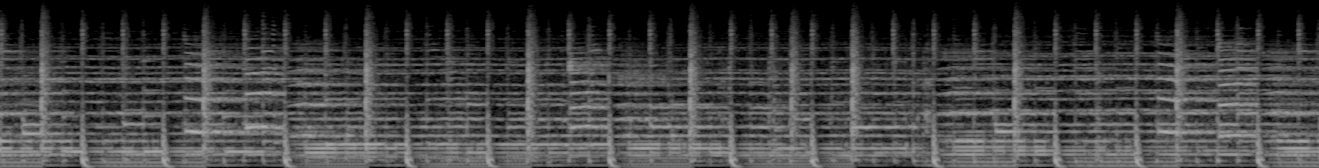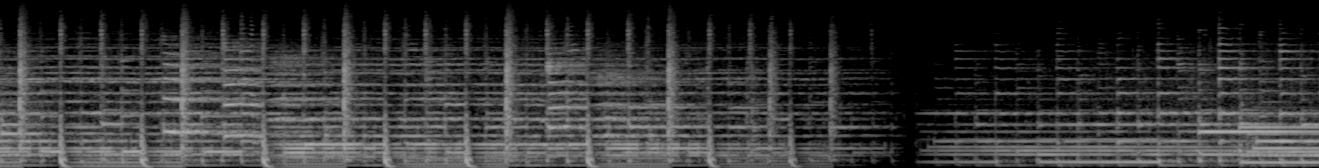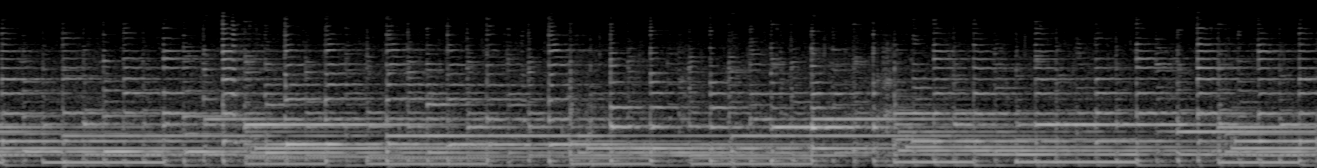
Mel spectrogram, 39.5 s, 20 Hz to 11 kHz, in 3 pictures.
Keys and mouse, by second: 0.0 click, 1.6 click, 2.4 middle click, 3.4 x, 5.6-7.2 drag, 18.7-21.6 drag, 22.8 middle click, 25.9-27.3 drag, 28.0-37.5 drag, 38.0-39.5 drag.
